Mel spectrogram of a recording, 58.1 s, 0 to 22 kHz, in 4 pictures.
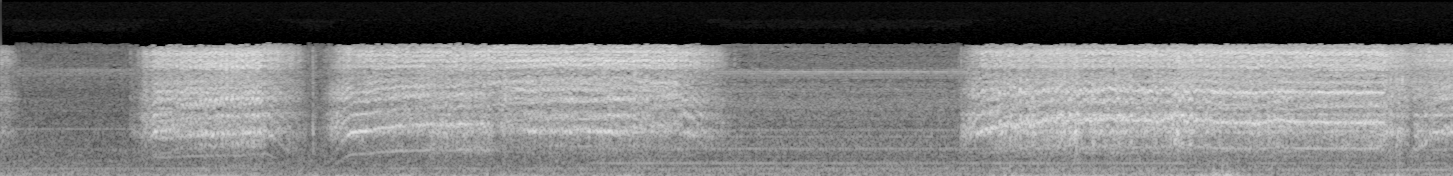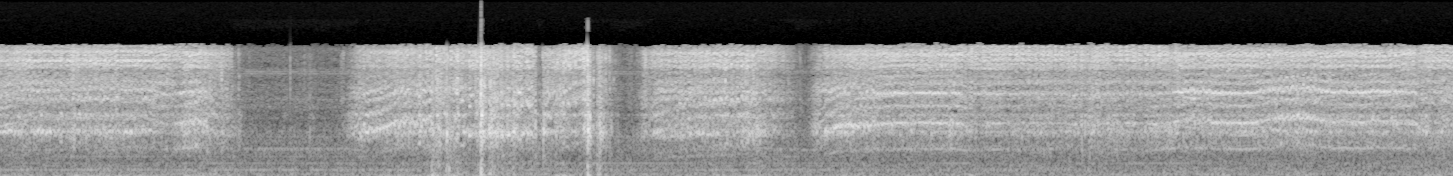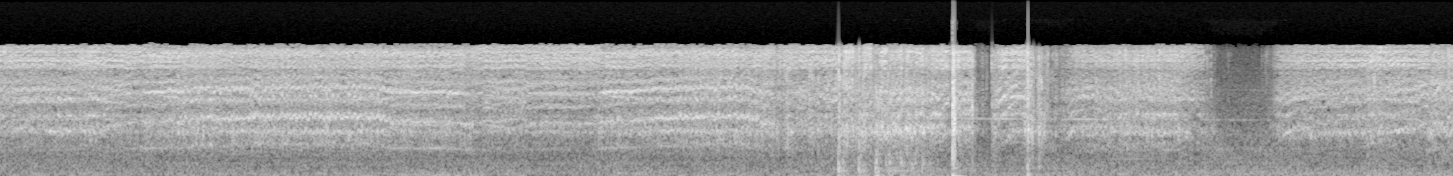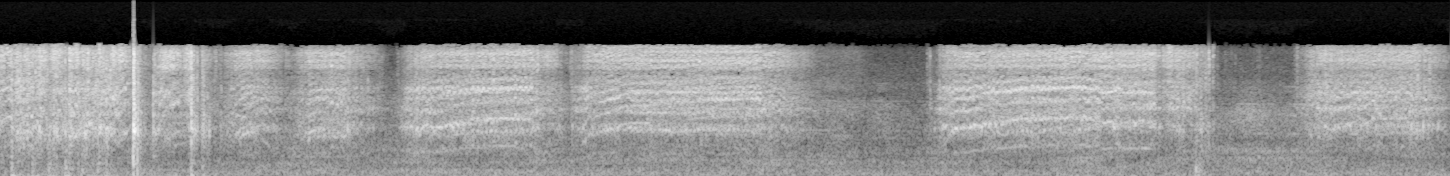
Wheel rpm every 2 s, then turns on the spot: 30, 90, 160, 90, 20, 150, 160, 150, 70, 140, 110, 100, 160, 160, 160, 160, 160, 160, 150, 140, 90, 140, 130, 60, 110, 130, 50, 140, 70.
16-18 40-42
